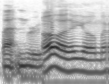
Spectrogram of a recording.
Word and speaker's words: Baton Rouge: It's 3 syllables. Baton Rouge.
